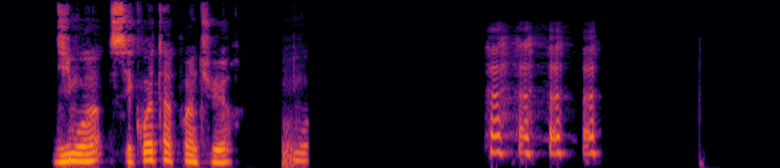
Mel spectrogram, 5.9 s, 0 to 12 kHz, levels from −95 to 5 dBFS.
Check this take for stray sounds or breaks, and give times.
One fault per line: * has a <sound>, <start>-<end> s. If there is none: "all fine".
* has a laugh, 2.1-2.3 s
* has a laugh, 3.6-4.5 s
